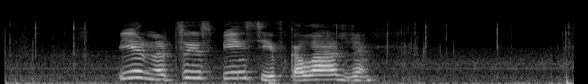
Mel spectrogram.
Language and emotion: Russian, sad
